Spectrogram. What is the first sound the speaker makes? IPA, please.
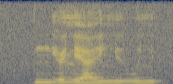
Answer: nʲ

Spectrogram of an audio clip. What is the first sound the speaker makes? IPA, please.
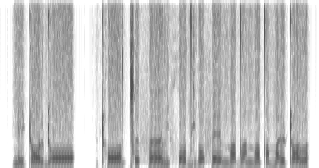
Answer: ɳ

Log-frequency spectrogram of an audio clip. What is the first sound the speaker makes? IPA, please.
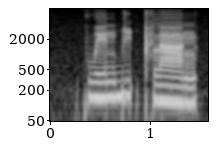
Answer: k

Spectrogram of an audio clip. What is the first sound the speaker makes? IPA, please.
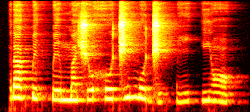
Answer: ɾ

